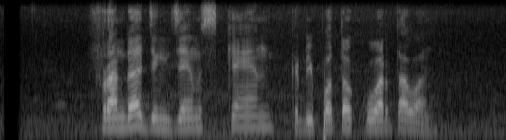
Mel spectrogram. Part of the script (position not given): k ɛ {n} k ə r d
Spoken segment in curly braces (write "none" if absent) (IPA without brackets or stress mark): n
